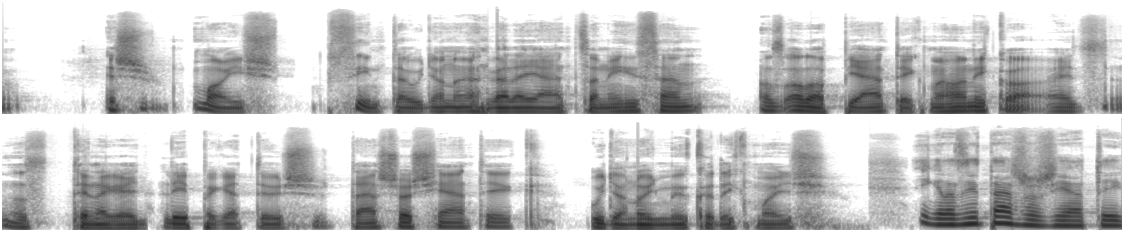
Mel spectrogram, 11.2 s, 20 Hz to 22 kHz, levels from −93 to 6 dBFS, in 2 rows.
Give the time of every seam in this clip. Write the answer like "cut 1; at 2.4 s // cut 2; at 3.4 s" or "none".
cut 1; at 2.4 s // cut 2; at 6.3 s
